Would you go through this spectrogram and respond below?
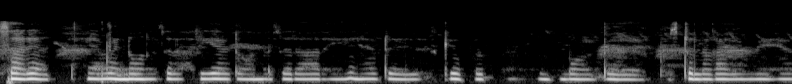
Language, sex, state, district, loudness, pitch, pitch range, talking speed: Hindi, female, Maharashtra, Mumbai Suburban, -17 LUFS, 245 Hz, 240-250 Hz, 105 wpm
